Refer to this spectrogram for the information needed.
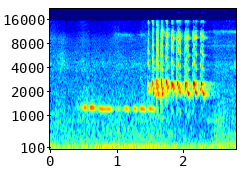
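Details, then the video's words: Yellow-vented bulbul call played as a lure to attract others of its kind: a thin even whistle followed by a burst of rapid, harsh, stuttering notes, against a continuous low mechanical hum. "TONTON SUARA PANCINGAN BURUNG TRUCUKAN❗TRUCUKAN PASTI NYAUTTTTT❗"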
